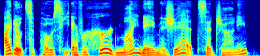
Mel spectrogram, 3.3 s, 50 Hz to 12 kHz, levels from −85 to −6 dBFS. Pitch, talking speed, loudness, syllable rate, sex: 155 Hz, 220 wpm, -20 LUFS, 5.3 syllables/s, female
